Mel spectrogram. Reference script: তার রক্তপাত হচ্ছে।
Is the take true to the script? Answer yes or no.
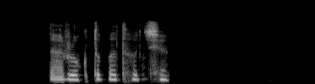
yes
